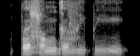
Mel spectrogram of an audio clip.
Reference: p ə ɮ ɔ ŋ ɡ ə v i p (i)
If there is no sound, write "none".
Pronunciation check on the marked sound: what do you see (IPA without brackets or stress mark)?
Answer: i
